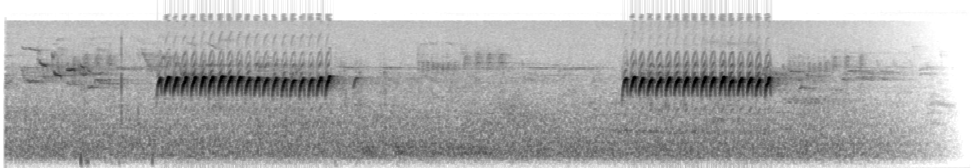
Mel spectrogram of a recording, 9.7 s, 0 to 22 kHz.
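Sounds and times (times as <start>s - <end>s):
Eurasian nuthatch Sitta europaea piping calls: 1.6s - 3.6s, 6.2s - 7.8s.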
